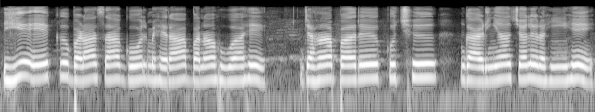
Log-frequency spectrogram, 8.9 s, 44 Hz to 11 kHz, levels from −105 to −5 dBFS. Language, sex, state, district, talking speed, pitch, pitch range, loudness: Hindi, female, Madhya Pradesh, Bhopal, 105 wpm, 220 Hz, 210-235 Hz, -10 LUFS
